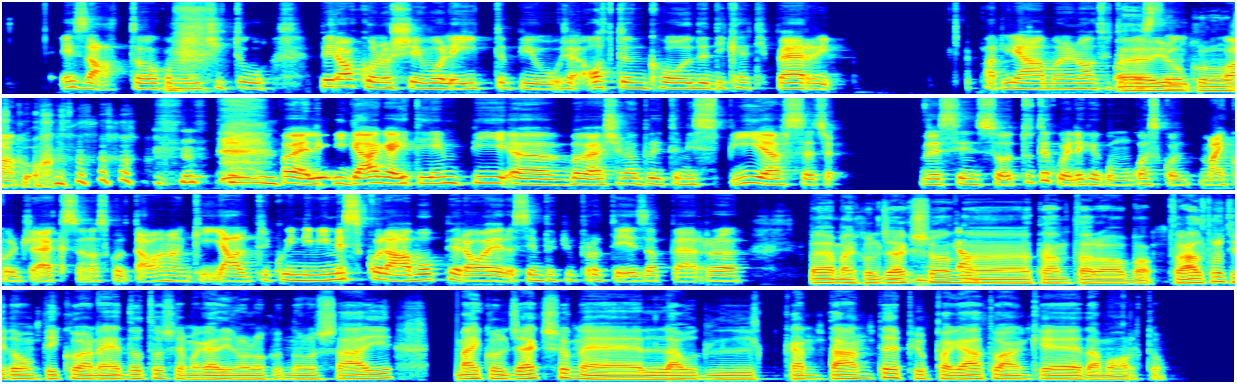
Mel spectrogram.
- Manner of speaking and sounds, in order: tapping; snort; "cioè" said as "ceh"; other noise; chuckle; "cioè" said as "ceh"; unintelligible speech
- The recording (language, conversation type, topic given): Italian, podcast, Come sono cambiati i tuoi gusti musicali negli anni?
